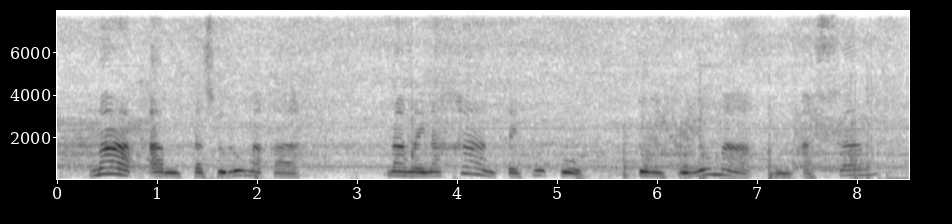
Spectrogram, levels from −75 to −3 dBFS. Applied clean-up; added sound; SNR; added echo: none; Domestic sounds, home sounds; 10 dB; none.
